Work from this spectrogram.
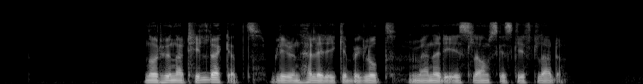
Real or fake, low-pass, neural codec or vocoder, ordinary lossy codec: real; 7.2 kHz; none; none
